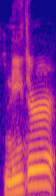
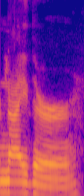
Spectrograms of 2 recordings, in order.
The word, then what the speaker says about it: neither: it's up to you you can say neither or neither NE okay neither or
